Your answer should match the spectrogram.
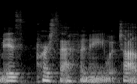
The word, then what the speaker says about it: Persephone: So yeah, Persephone Ophelia.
